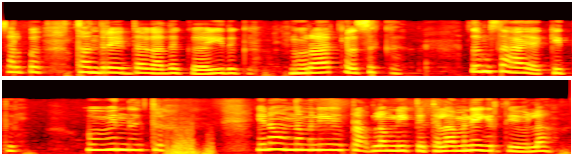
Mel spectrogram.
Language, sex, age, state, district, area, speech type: Kannada, female, 18-30, Karnataka, Dharwad, rural, spontaneous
